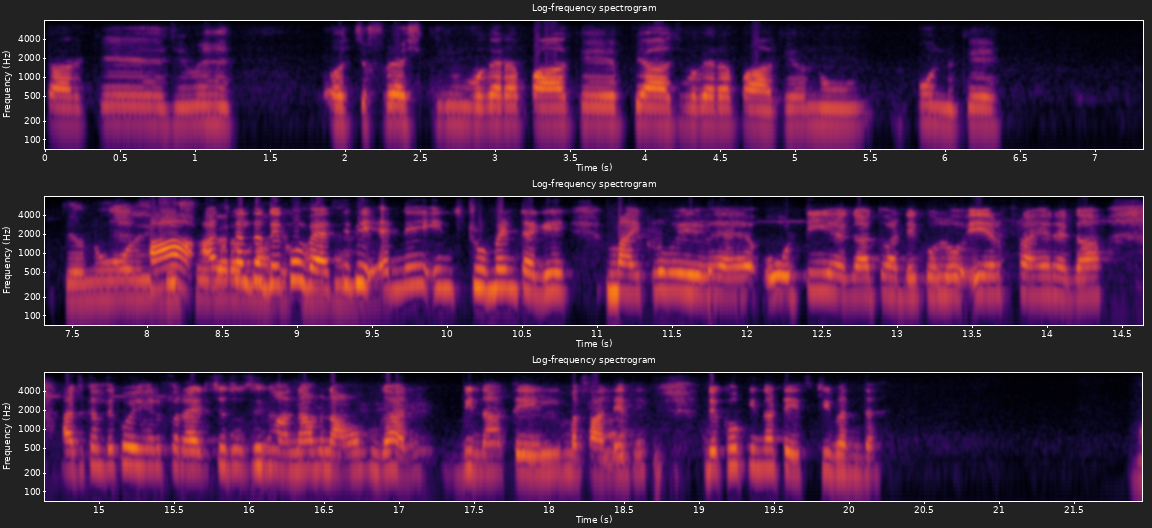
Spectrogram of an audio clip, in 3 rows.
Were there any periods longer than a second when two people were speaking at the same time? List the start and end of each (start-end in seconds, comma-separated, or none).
8.0-9.5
